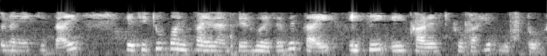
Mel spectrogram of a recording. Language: Bangla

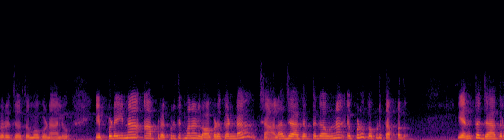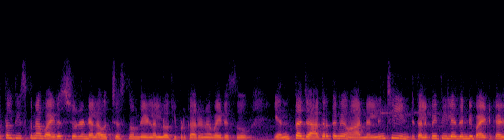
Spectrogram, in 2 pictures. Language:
Telugu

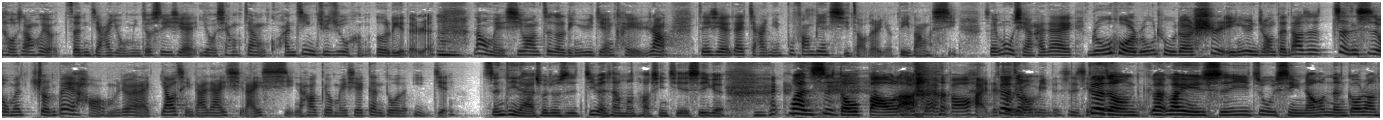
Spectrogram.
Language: Chinese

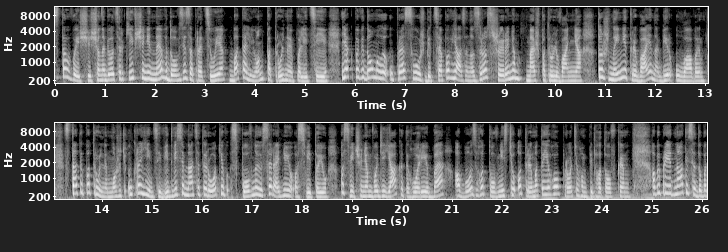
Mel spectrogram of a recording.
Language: Ukrainian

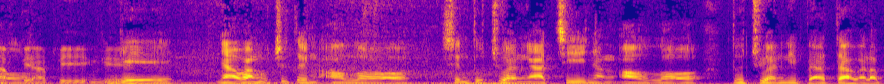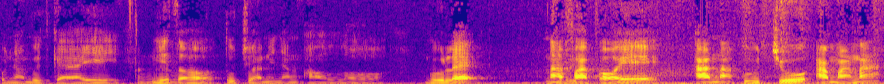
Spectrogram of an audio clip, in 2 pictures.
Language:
Indonesian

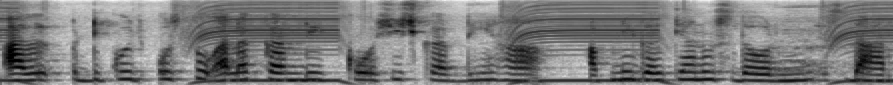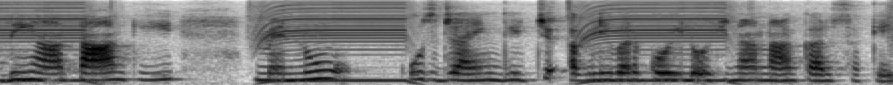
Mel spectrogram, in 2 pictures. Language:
Punjabi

